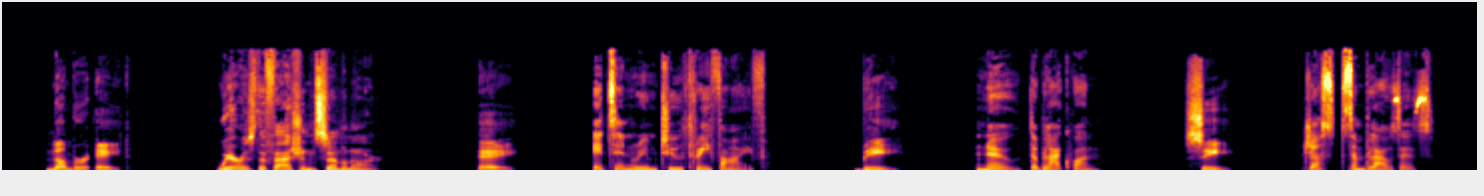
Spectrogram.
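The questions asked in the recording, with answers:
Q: Where is the fashion seminar?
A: A: It's in room 235.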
